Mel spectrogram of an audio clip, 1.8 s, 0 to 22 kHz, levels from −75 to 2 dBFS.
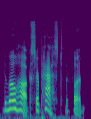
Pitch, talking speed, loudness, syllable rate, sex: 205 Hz, 165 wpm, -20 LUFS, 5.0 syllables/s, female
